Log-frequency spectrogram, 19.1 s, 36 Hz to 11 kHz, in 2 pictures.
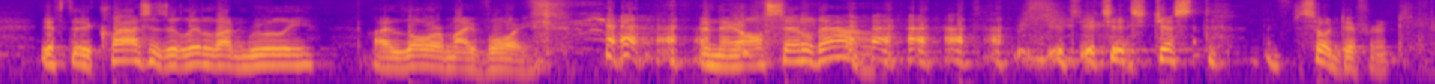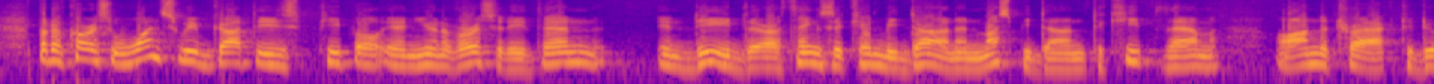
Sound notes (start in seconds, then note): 5.6 laughing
